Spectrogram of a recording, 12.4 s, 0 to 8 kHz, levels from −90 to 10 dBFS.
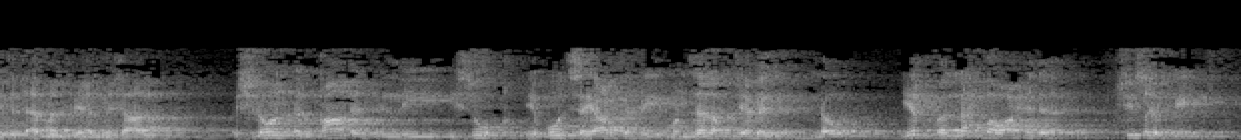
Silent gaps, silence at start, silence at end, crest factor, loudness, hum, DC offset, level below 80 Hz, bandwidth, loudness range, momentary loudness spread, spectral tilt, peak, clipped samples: none; 0 s; 0 s; 16 dB; -20 LUFS; none; under 0.1%; -66 dBFS; 5.4 kHz; 2 LU; 12 LU; -10 dB/octave; -4 dBFS; under 0.1%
